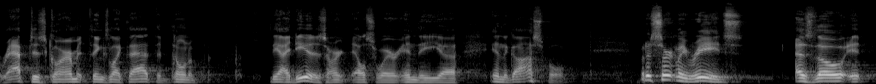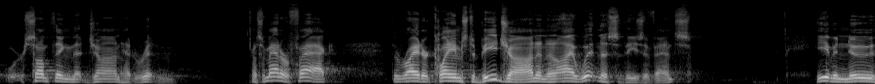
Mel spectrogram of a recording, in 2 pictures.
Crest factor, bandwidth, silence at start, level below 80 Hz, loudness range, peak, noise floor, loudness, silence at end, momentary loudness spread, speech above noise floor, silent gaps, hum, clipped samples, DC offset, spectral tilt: 20 dB; 18 kHz; 0 s; -68 dBFS; 6 LU; -8 dBFS; -69 dBFS; -27 LUFS; 0 s; 14 LU; 42 dB; none; none; under 0.1%; under 0.1%; -5 dB/octave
